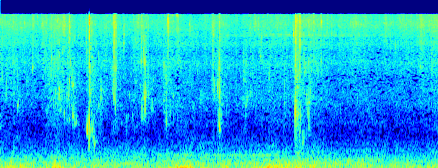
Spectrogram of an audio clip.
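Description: Pond water sloshing and dripping as hands work through a netting fish trap held in the water. There are scattered small splashes and drips over a low, uneven rumble.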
